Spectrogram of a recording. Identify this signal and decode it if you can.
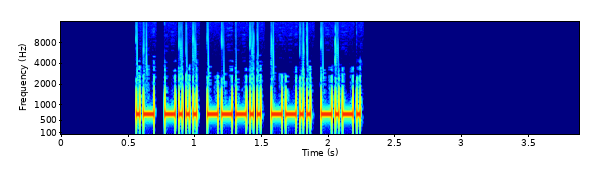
Morse code, heard as a keyed tone, about 44 wpm, 700 Hz. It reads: AB8ZC
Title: USA Call Signs 45wpm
